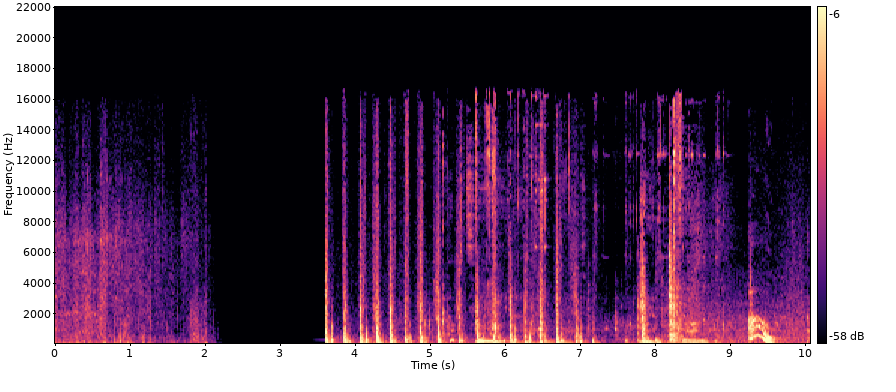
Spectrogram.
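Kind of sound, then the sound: household object, keys jangling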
